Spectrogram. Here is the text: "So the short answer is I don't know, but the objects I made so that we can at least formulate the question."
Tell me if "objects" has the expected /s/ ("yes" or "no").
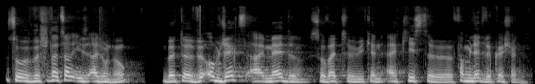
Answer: yes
